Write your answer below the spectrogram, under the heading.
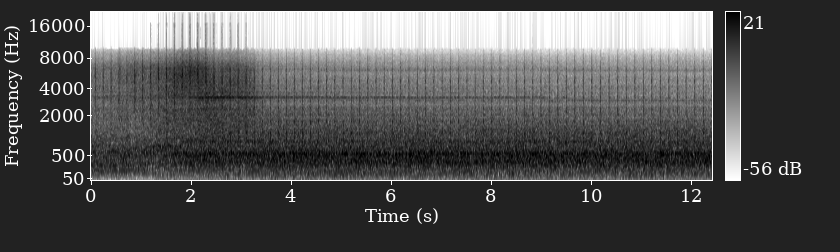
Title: Ticking noise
